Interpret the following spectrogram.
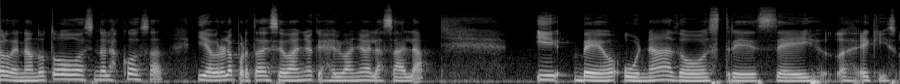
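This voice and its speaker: A woman telling a personal story to her listeners in an expressive, animated way. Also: medium pitch. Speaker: wellness speaker.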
